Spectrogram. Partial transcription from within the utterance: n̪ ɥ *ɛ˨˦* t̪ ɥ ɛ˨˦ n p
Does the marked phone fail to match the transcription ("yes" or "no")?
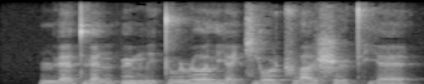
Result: no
